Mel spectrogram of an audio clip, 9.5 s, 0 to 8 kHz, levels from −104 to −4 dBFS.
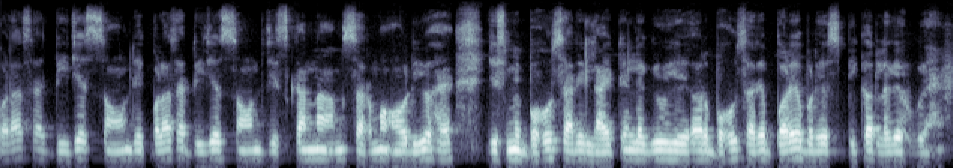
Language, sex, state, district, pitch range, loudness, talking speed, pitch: Hindi, male, Bihar, Gopalganj, 105-115 Hz, -19 LUFS, 180 wpm, 110 Hz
